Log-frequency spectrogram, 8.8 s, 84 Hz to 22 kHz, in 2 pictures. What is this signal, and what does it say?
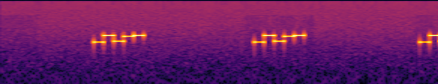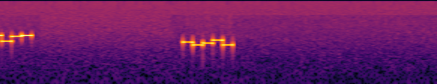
Five-tone selective call (CCIR), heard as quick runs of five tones, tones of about 100 ms. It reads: 44500 44500 44500 41361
